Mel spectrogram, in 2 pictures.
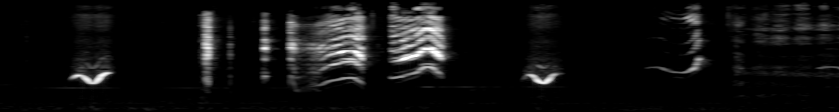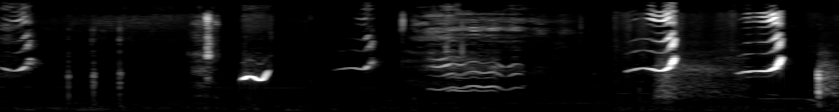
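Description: A bird aboard the MSC World America cruise ship gives repeated rising whistles and short chirps, close and clear, with some sliding whistle phrases in between, heard alone against a quiet background.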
